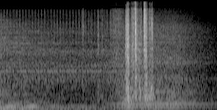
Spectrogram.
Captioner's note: click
